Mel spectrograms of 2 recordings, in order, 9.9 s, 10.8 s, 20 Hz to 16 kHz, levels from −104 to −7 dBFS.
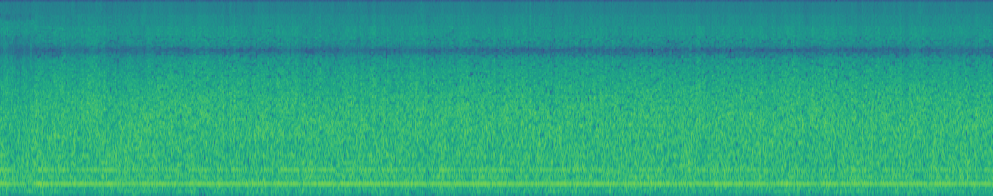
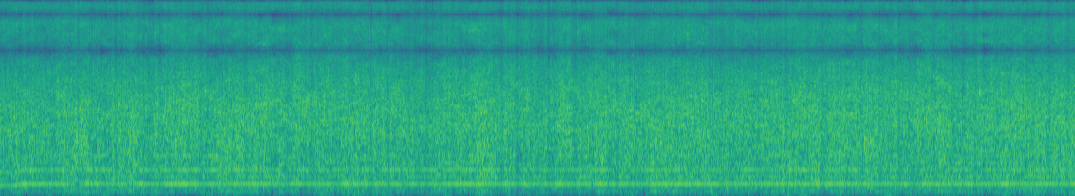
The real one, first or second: first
